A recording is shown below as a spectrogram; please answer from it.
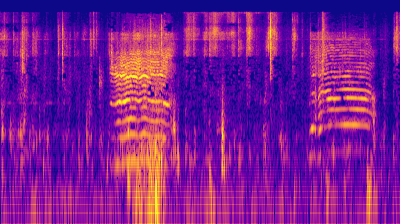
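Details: Goats on a ranch, two drawn-out wavering bleats rich in harmonics, each lasting about a second, separated by a few seconds of quieter background noise and faint clicks.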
